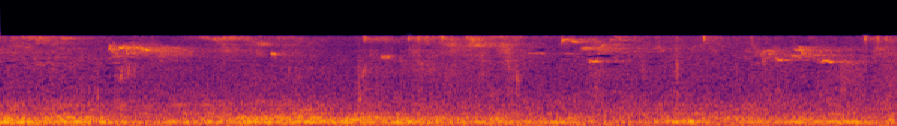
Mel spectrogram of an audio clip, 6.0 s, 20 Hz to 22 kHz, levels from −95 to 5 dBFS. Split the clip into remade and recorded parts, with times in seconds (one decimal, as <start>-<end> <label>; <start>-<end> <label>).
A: 0.0-0.9 recorded; 0.9-3.5 remade; 3.5-6.0 recorded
